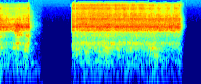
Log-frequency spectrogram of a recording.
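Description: Microdebrider and suction running during endoscopic sinus surgery, heard as a steady high whirring hiss through a computer speaker and a video call. It cuts out twice, for under a second each time.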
